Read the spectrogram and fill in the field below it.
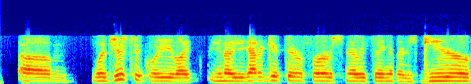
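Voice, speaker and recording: A high-pitched man's voice with an American accent. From West Virginia. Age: 40s. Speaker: firefighter, caller. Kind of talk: call-in question.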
